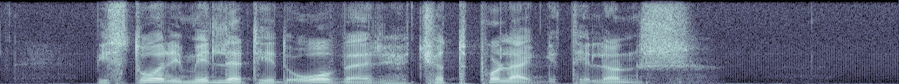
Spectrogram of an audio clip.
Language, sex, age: Norwegian, male, 43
